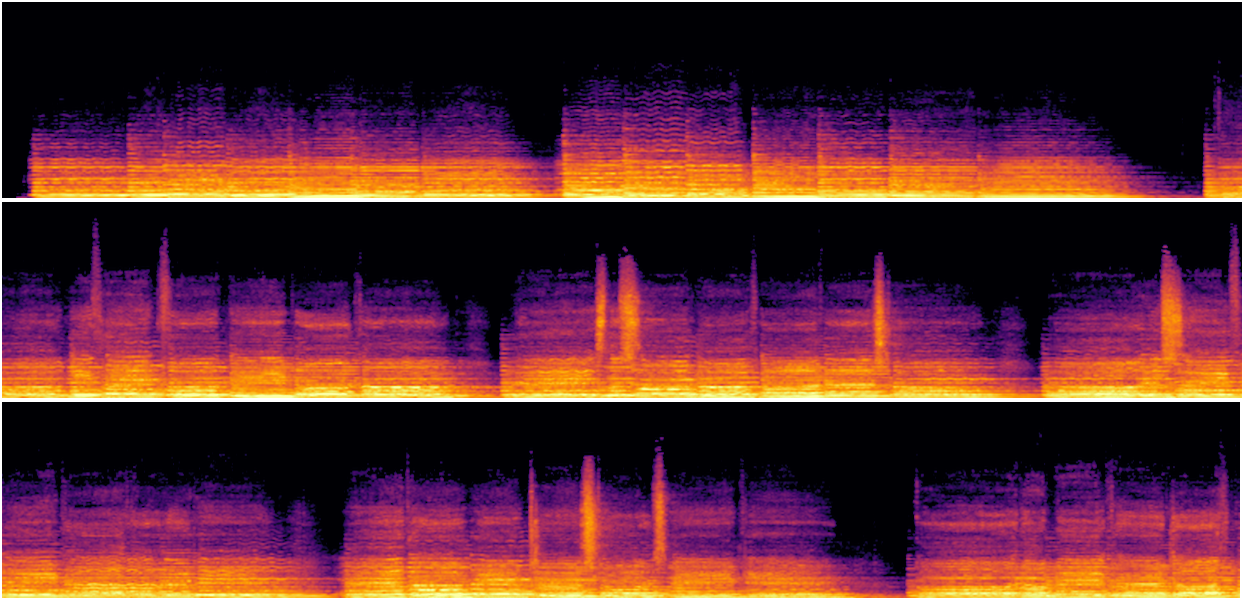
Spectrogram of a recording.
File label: come ye thankful people vocal and instrumental, hymns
